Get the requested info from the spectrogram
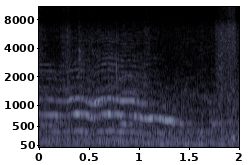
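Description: One long drawn-out wailing call, its pitch wavering and slowly falling before it fades out near the end.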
